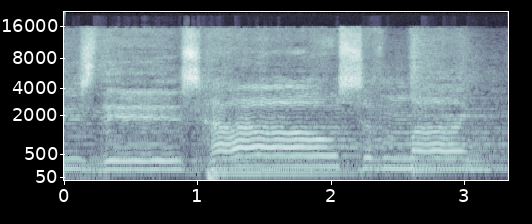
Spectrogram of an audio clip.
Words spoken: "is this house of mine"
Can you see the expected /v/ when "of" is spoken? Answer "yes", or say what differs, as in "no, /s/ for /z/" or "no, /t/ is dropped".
yes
